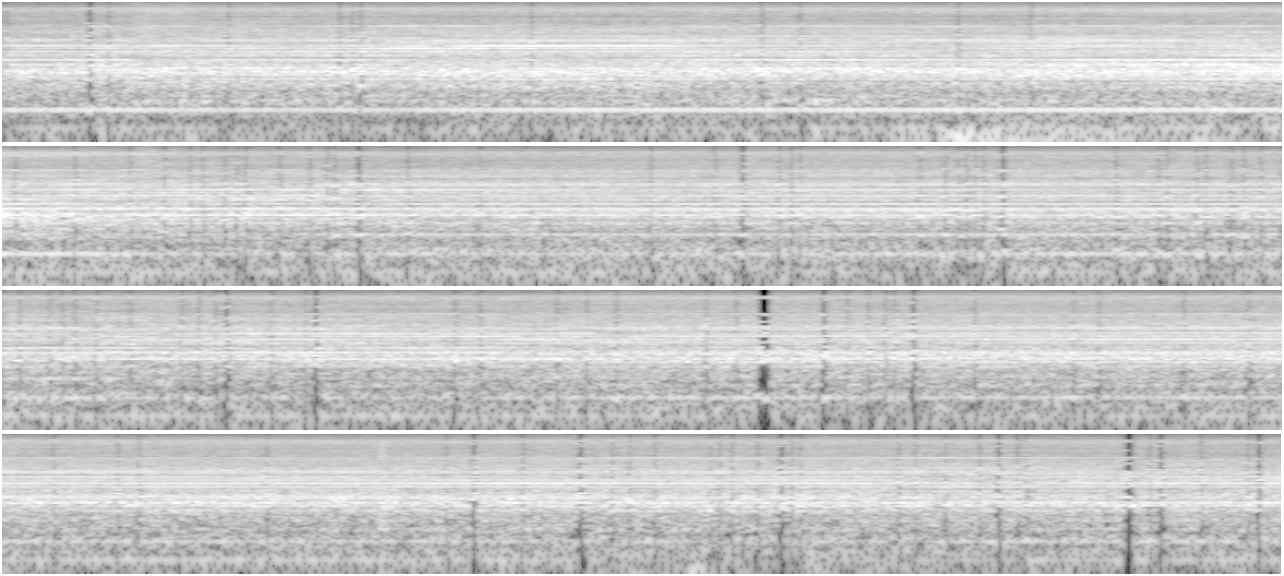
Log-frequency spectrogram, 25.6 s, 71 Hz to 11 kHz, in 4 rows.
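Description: A heat gun blows steadily on a C4 Corvette part, a continuous loud whooshing hiss with a high whine that holds nearly unchanged throughout.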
